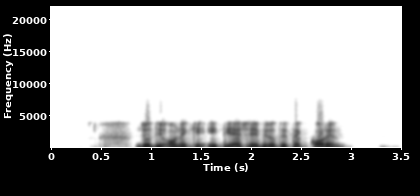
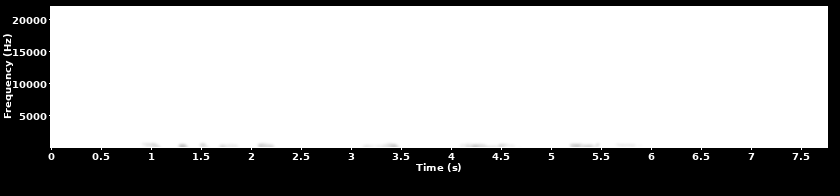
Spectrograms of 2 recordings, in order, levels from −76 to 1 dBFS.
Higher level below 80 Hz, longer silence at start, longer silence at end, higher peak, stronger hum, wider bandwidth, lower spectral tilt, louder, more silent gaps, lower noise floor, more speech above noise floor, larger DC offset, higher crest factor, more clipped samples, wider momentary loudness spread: first, -38 dBFS vs under -90 dBFS; first, 0.55 s vs 0.05 s; first, 0.6 s vs 0 s; first, -2 dBFS vs -52 dBFS; neither; second, 6 kHz vs 13 kHz; first, -9 dB/octave vs -6 dB/octave; first, -15 LUFS vs -67 LUFS; neither; second, -41 dBFS vs -88 dBFS; first, 26 dB vs 20 dB; neither; about the same, 16 dB vs 20 dB; neither; first, 10 LU vs 3 LU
